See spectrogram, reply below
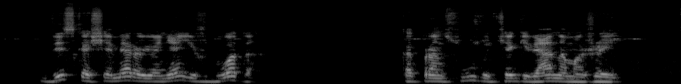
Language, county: Lithuanian, Šiauliai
